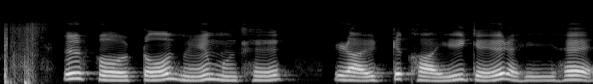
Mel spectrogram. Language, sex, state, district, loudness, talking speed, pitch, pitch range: Hindi, female, Madhya Pradesh, Umaria, -16 LUFS, 90 wpm, 200 Hz, 185-220 Hz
